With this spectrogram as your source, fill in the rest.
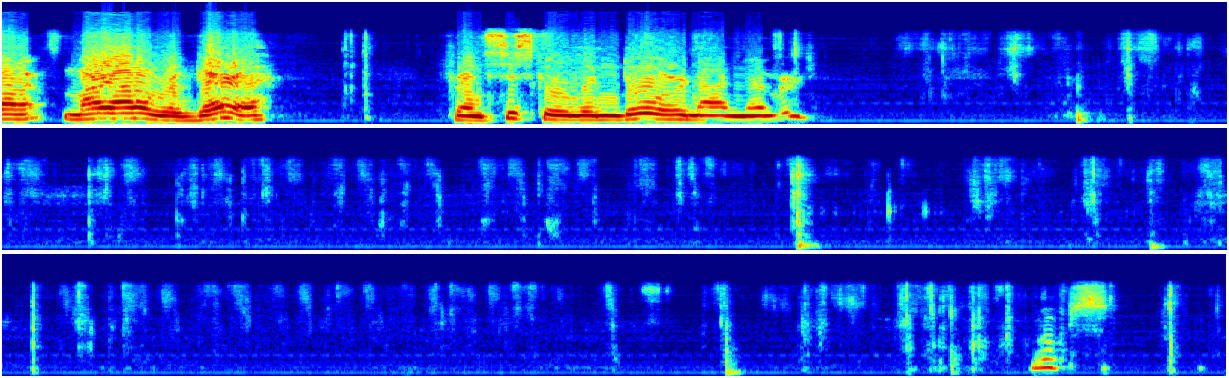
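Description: Trading cards softly tick and rustle as hands shuffle them.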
